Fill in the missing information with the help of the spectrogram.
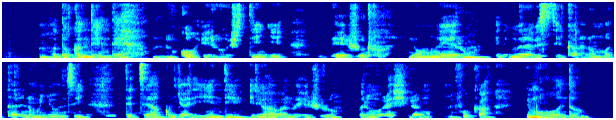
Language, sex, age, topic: Kinyarwanda, female, 18-24, government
